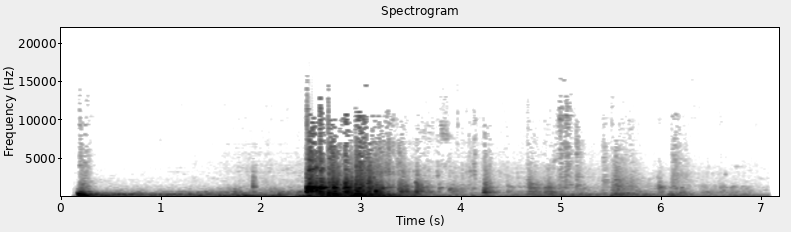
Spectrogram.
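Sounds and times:
bowling strike close to pins: 0.1 - 4.5
bowling ball rolling: 0.2 - 6.8.

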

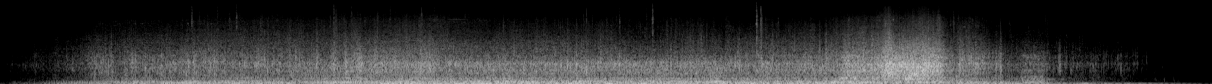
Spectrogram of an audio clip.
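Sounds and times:
car tires rolling fast on gravel dirt, recorded onboard: 0.0 - 11.8.

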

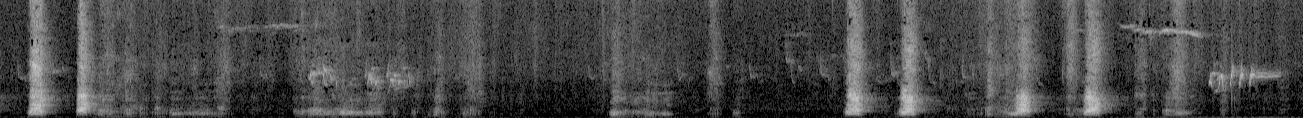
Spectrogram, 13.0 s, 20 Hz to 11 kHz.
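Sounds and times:
early morning birdsong: 0.0 - 13.0
Border Collies and Labradors barking while playing outdoors: 0.3 - 1.2, 8.4 - 9.3, 9.9 - 11.9
Border Collies and Labradors growling while playing outdoors: 1.0 - 5.0, 6.0 - 7.4.

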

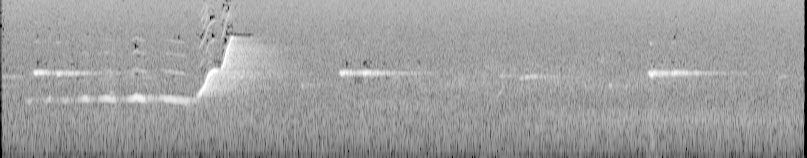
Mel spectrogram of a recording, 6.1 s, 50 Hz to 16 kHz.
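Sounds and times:
quiet background hiss: 0.0 - 6.0
bird calling with thin whistled notes: 0.2 - 2.0, 2.6 - 3.0, 4.9 - 5.4.

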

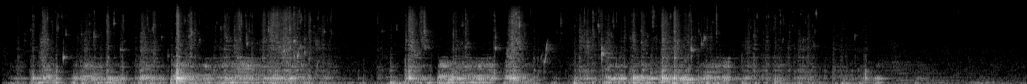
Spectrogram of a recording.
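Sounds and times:
water gurgling in pipe: 0.0 - 9.0.

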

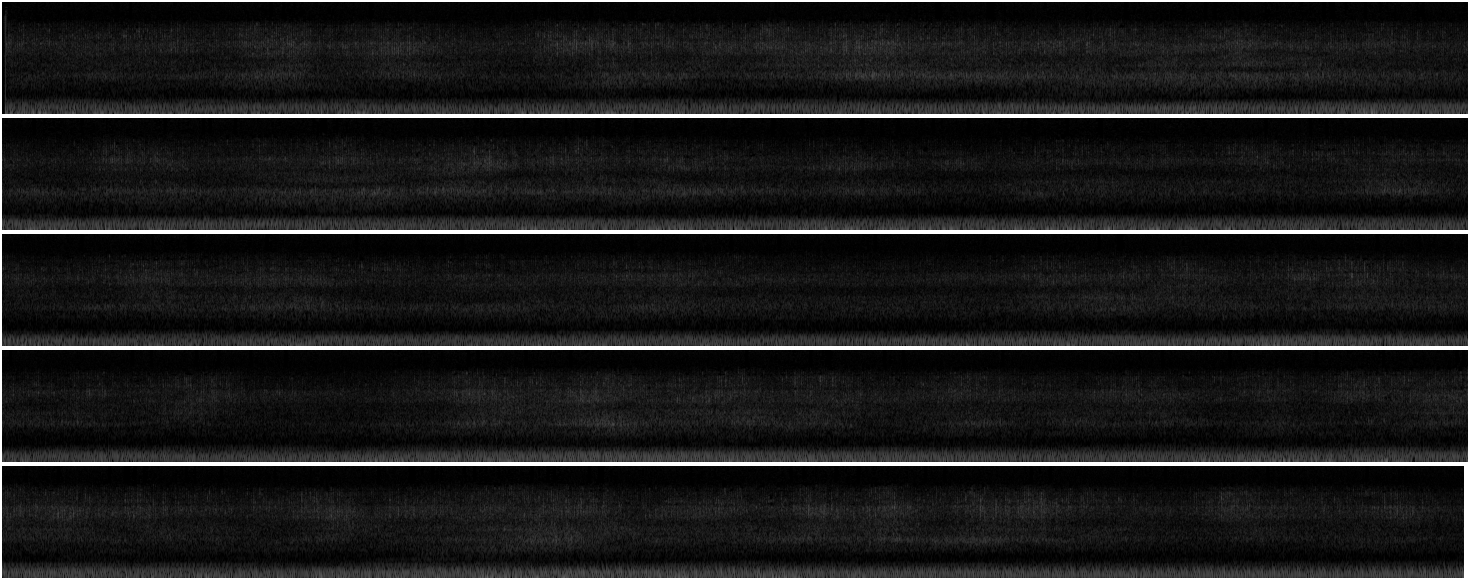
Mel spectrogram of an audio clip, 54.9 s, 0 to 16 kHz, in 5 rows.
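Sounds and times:
distant P-40 Kittyhawk propeller aircraft idling: 0.0 - 54.9.

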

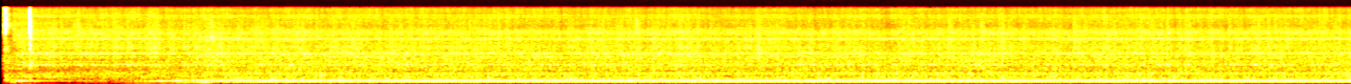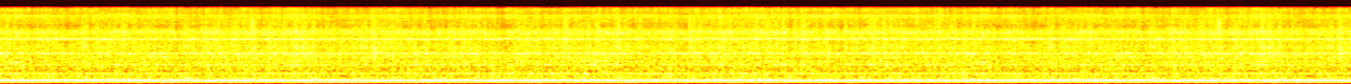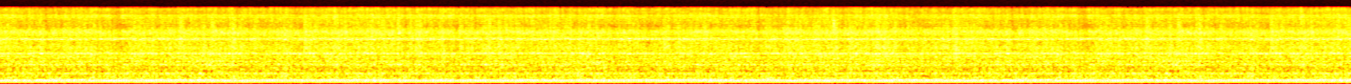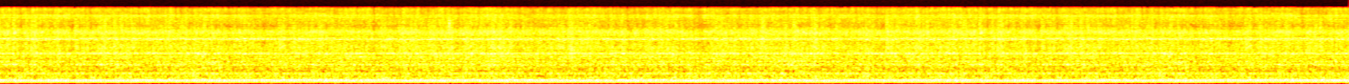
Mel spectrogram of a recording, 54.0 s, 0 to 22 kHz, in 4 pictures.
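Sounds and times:
welding machine generator running: 0.0 - 54.0.

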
